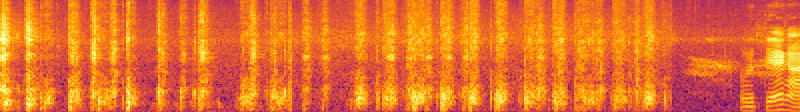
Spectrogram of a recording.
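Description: Coconut flesh being scraped out of coconut halves on a hand grater: a fast, even run of rasping strokes, about three or four a second, that stops near the end.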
